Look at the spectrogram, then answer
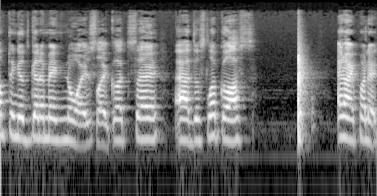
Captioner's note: bang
